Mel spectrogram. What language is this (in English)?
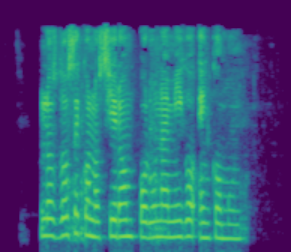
Spanish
